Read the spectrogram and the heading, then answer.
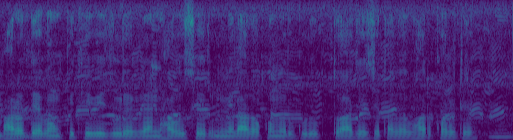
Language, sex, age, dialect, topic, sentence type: Bengali, male, 18-24, Western, agriculture, statement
